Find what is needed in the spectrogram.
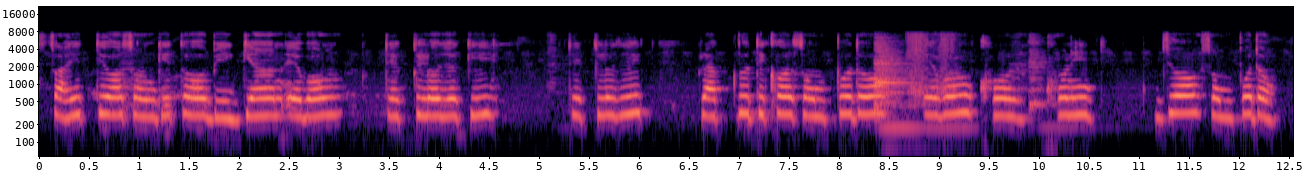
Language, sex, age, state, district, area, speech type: Odia, female, 18-30, Odisha, Subarnapur, urban, spontaneous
